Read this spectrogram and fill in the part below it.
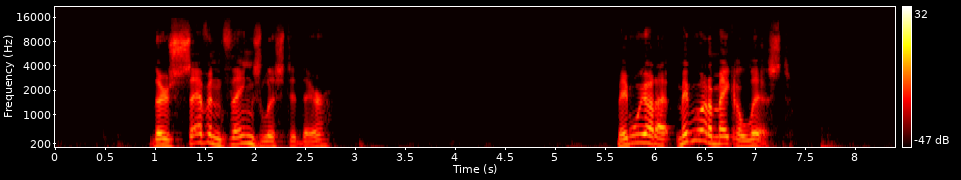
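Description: A middle-aged man speaks calmly into a microphone, in bursts with pauses, in a slightly echoing room.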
